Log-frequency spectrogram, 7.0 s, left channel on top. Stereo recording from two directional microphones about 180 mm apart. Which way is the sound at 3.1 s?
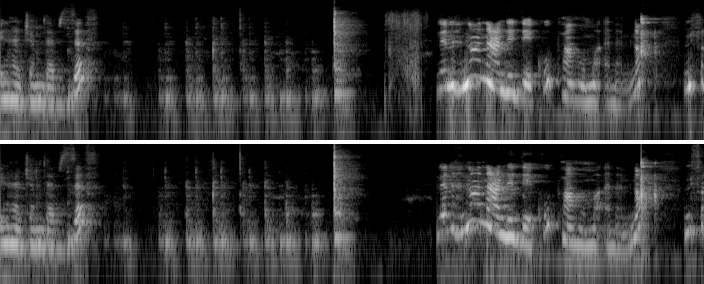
25° right (ahead or behind).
